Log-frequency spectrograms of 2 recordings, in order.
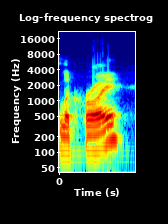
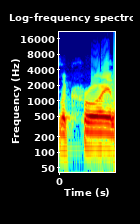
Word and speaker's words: LaCroix: people, it's actually pronounced LaCroix, and you would think it was pronounced LaCroix, but if you go to their website, they say it's pronounced LaCroix like enjoy.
